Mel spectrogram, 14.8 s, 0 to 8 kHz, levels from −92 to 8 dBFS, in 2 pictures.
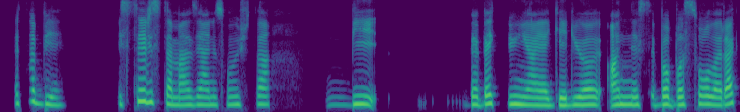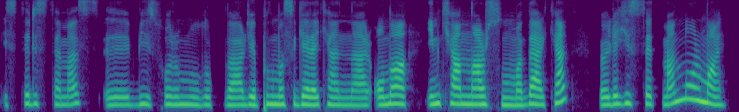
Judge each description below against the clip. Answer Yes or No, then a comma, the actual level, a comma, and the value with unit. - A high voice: Yes, high, 210 Hz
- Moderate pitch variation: No, narrow, 1.8 semitones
